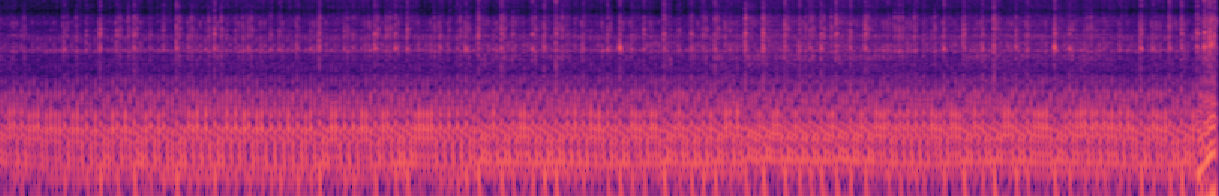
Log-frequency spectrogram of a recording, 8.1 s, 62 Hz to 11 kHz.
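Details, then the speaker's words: Stihl 026 chainsaw idling rich with a burbling, uneven four-stroking beat and muddy tone, loading up on fuel at idle; saw bogs in wood, running a little rich. "neighbors as our saw loads up you hear that that's the saw loading up on fuel"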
